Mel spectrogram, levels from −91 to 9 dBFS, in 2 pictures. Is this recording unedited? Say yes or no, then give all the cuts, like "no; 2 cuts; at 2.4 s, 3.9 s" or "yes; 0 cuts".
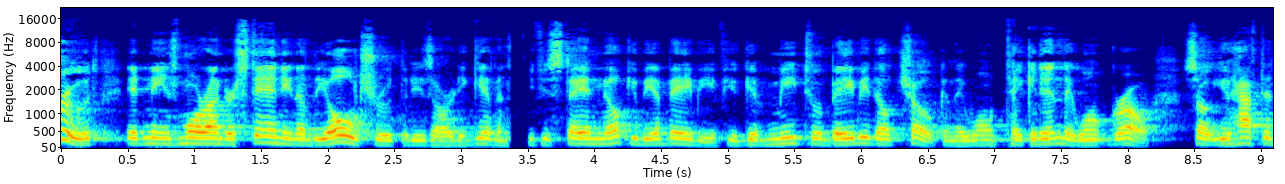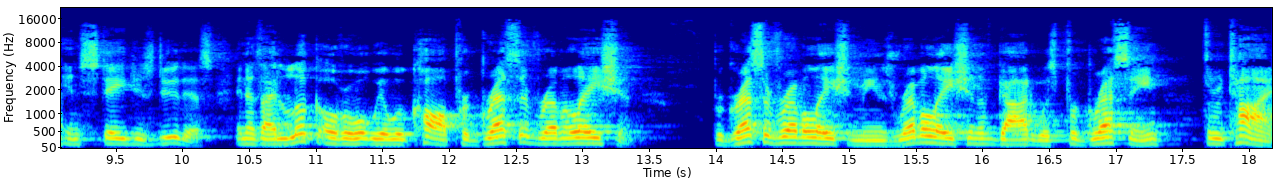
no; 2 cuts; at 3.4 s, 9.1 s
